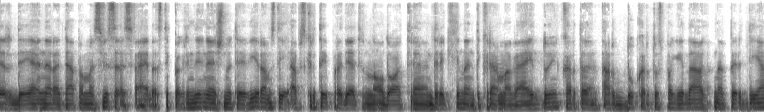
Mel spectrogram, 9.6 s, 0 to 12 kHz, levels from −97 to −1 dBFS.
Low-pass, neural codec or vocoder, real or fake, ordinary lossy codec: 10.8 kHz; vocoder, 44.1 kHz, 128 mel bands every 256 samples, BigVGAN v2; fake; AAC, 64 kbps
